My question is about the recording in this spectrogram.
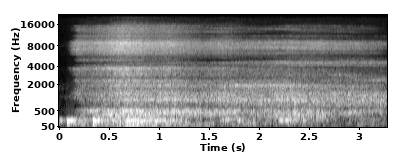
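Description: A slow exhale through the nose during a breathing exercise: a soft, steady, airy hiss lasting about three seconds, faint and without talk.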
